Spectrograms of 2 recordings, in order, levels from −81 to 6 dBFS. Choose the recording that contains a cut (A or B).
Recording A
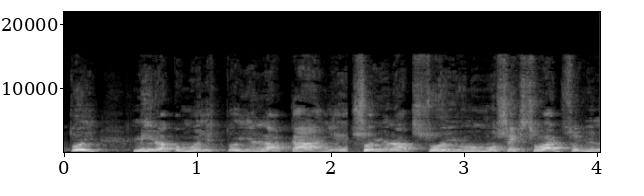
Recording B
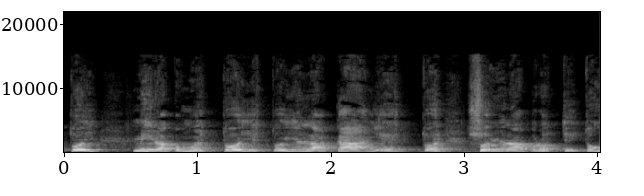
A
